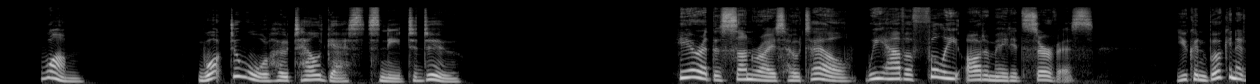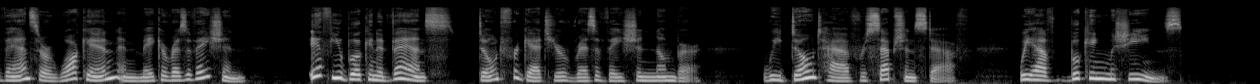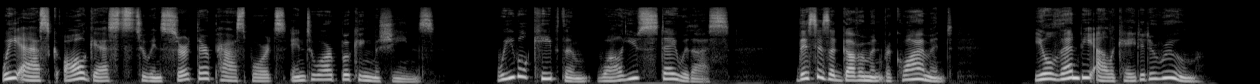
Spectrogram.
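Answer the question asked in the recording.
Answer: Insert their passports into the booking machines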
